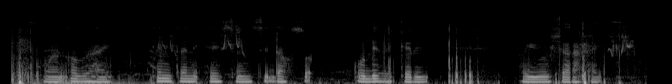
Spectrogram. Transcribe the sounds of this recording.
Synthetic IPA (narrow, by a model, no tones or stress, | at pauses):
wɑːnʔɔɡɐɦɛjʔɪnt̪ʰɐnɪʔɛjsɐnsɪɖɑχsɔʔʊɖɪʕɪkʰɐɾɪn | ʔɐjuːʃɐɾɑħɛj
